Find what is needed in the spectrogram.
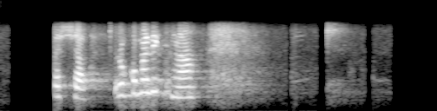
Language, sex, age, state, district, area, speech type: Dogri, female, 18-30, Jammu and Kashmir, Samba, rural, conversation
